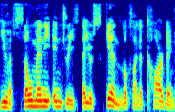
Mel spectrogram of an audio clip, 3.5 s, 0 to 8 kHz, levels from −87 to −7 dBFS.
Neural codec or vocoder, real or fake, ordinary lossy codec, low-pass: none; real; MP3, 32 kbps; 7.2 kHz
